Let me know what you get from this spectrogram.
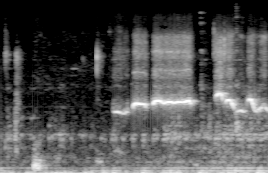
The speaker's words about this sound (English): It's a penny whistle, not a flute.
